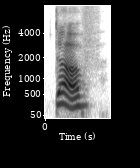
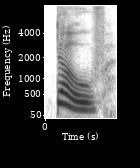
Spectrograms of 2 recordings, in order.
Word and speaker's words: dove: Now, this word can be pronounced either dove or dove.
